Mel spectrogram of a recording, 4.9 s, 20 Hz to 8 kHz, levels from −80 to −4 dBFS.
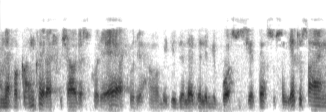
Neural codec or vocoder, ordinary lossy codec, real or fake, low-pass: codec, 44.1 kHz, 7.8 kbps, DAC; MP3, 24 kbps; fake; 7.2 kHz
